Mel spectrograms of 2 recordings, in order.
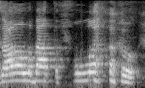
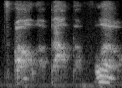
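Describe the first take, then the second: First: Slow, voiced, stretched-out words; drawn out. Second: Very soft, hushed whisper. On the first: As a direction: savour it playfully, stretching each word. Playful drawn-out take before whispering it. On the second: Pretend. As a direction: whisper it like a playful secret. Playful whispered repeat for effect.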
